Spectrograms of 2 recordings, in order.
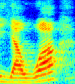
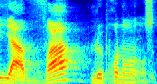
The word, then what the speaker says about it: Yahvah: Voilà, c'est en langue européenne, le W-A, le fait de le prononcer concernant la vérité, c'est normalement, d'après les Européens, c'est Yahwa, mais si nous revenons à l'hébreu ancien, c'est Yahva, la prononciation.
